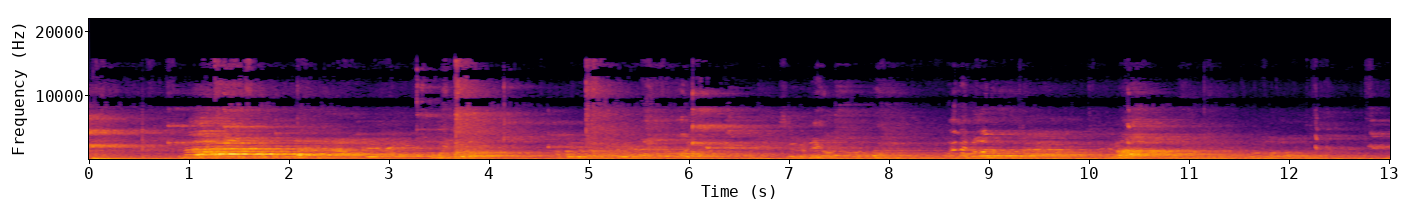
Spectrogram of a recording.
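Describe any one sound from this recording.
Young men talk and call out nearby.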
